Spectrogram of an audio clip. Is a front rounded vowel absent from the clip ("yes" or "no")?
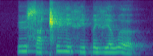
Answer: no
